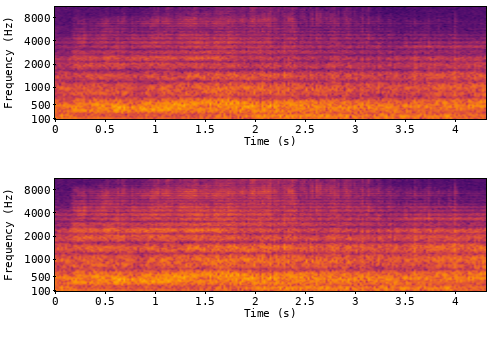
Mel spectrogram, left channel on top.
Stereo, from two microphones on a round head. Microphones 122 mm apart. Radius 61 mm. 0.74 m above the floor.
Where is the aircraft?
40° right (ahead or behind).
